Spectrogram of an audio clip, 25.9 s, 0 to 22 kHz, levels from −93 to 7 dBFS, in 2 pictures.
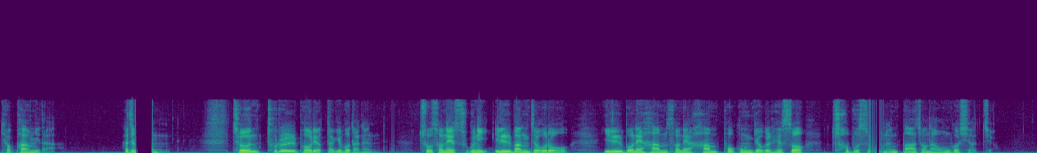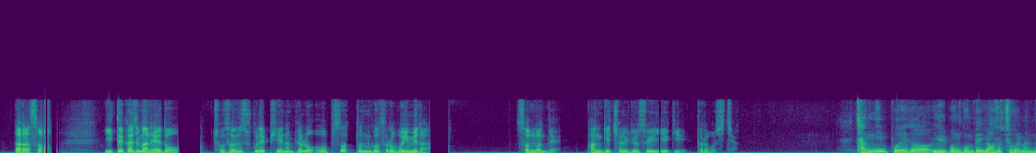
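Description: Packet loss on an ADPCM call drops stretches of the speech stream, and the decoder fills each gap with silence. Because ADPCM carries only differences, the receiving predictor and step size lose track of the sender's. When speech resumes it comes back slightly distorted, before settling over the next few tens of milliseconds.

The holes fall at 1.69 to 1.96 s (210 ms missing), 4.84 to 5.02 s (40 ms scattered over 80 ms), 10.86 to 11.12 s (120 ms over 180 ms, longest gap 40 ms), 13.48 to 13.75 s (190 ms over 260 ms, longest 70 ms), 15.18 to 15.54 s (290 ms), 18.33 to 18.64 s (240 ms) and 21.19 to 21.23 s (30 ms). The scattered ones sound like stuttering dropouts, and the long ones like abrupt hard-edged gaps. Between them, the G.722 wideband coding stays clear up to about 7 kHz.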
